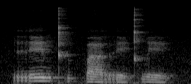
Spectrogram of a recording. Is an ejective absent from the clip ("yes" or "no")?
yes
